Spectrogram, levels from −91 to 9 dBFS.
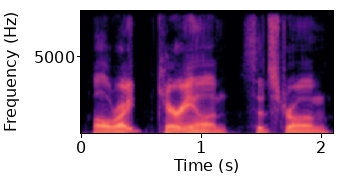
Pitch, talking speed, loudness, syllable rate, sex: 110 Hz, 170 wpm, -17 LUFS, 3.9 syllables/s, male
